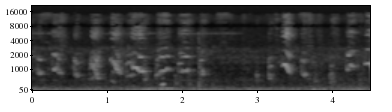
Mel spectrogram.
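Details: Cockapoo puppy with a yellow-green ribbon, described as friendly, cheerful, lively and gentle, whimpering in high, thin, falling squeaks that come in quick, uneven bursts, while a soft human voice soothes it nearby.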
